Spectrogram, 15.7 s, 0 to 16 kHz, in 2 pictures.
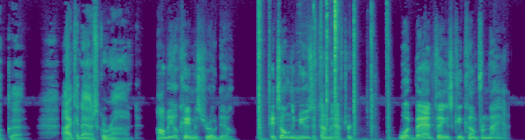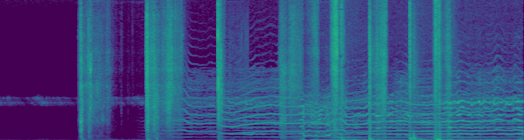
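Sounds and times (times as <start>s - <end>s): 
speech: 0.0s - 7.7s
sharp sudden clicks or taps: 3.9s - 6.0s
high-pitched mosquito whine: 10.1s - 15.7s.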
